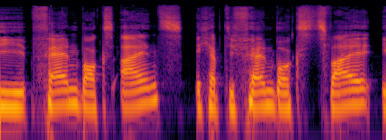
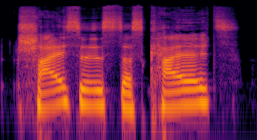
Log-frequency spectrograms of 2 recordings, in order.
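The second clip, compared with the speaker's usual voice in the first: slow dramatic lyric; much slower than usual. Retold or imitated. Quoting a song lyric.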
